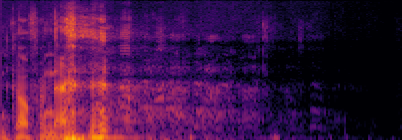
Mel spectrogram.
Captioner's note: laughter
